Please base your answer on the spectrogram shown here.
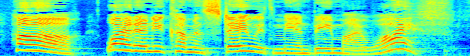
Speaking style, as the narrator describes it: he started laughing, saying

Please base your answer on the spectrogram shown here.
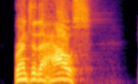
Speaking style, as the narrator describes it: screamed as he sprinted

